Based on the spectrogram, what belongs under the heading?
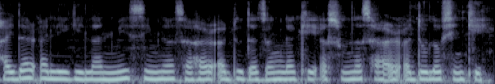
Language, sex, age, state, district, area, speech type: Manipuri, female, 18-30, Manipur, Thoubal, rural, read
